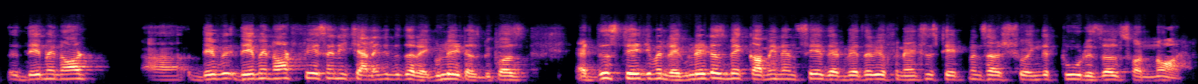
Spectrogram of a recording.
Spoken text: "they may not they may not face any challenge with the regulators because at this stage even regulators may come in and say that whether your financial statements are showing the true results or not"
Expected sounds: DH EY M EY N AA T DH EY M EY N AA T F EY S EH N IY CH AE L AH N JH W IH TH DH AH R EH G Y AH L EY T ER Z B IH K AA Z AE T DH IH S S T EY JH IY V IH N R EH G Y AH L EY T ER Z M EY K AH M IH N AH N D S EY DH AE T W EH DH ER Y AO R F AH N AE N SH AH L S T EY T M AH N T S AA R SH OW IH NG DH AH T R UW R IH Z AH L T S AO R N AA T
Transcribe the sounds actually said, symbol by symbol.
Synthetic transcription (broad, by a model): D EY M EY N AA T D EY M EY N AA T F EY S EH N IY CH AE L AH N JH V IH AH R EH G Y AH L EY T ER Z B IH K AA Z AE T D IH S S T EY JH IY V IH N R EH G Y AH L EY T ER Z M EY K AH M IH N AH N D S EY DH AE T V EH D ER Y AO R F AH N AE N SH AH L S T EY T M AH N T S AA R SH OW IH NG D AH T UW R IH Z AH L T S AO R N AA T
